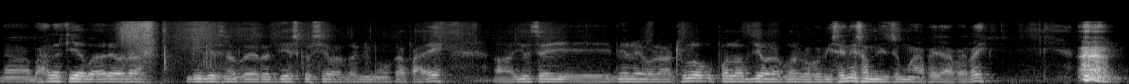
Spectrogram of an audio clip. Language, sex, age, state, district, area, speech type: Nepali, male, 60+, West Bengal, Kalimpong, rural, spontaneous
